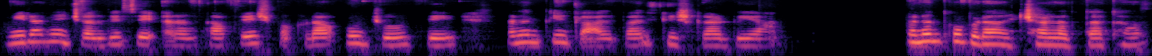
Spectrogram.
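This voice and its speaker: A woman narrating a romance story in a gentle, even storytelling manner. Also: on the high side, no room sound, rough recording.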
